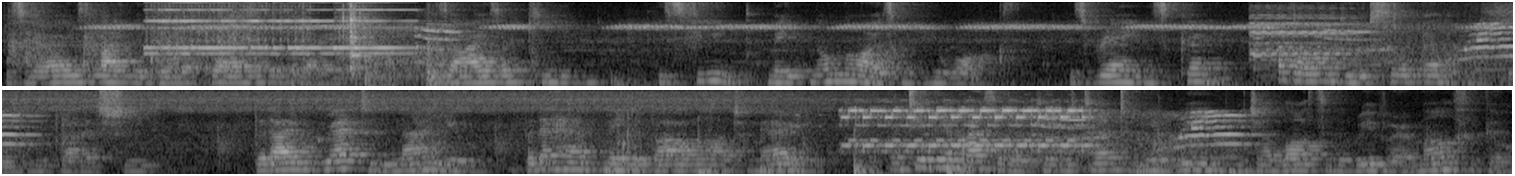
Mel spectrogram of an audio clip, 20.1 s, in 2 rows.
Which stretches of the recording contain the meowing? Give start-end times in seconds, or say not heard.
2.3-3.1, 8.3-10.4, 16.6-18.5.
